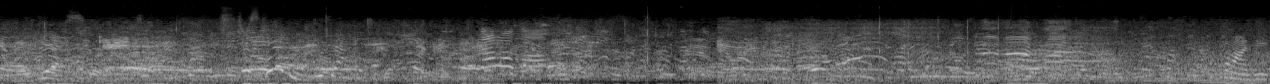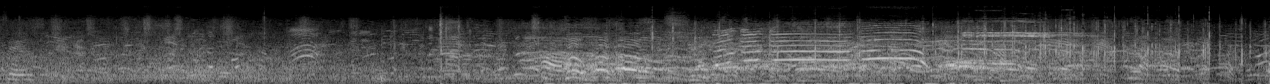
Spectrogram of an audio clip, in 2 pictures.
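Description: A crowd of spectators talks and shouts outdoors.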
